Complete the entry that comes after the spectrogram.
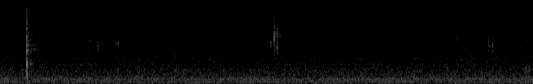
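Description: Faint, close-miked mouth-open chewing of a cheeseburger and sauce-covered fries, with two sharp wet mouth clicks: one just after the start and one a little past halfway.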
